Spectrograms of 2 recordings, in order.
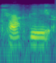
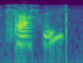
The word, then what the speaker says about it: Cassie: It's actually not Kathy. Let me spell it. It's Cassie, C-A-S-S-I-E, and the last name is Solomon, S-O-L-O-M-O-N.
